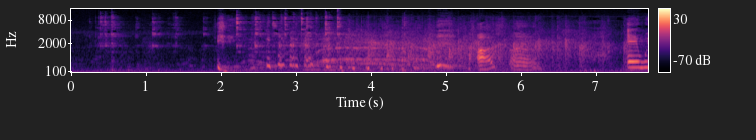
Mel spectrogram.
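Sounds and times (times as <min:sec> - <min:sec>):
small bell being rung: 0:00.4 - 0:04.6
laughter: 0:02.0 - 0:06.0
speech: 0:07.4 - 0:07.6.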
